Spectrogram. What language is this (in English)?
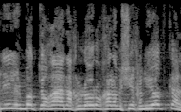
Hebrew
